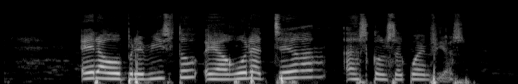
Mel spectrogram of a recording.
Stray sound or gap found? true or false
false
